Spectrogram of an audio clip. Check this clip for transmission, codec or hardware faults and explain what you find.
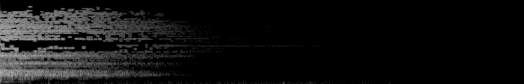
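One codec fault runs through the whole music clip. AAC compression, throughout: the spectrum stops dead at about 15.8 kHz, and the sound has a dull, smeared quality with warbling on sustained tones. This fits a low-bitrate AAC-LC encode around 24 kbps, which likely starved the quantiser and forced the lowered cut-off and coarse high bands.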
